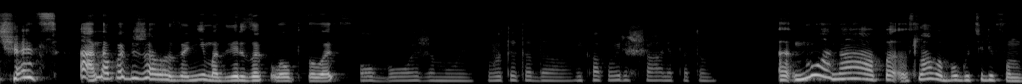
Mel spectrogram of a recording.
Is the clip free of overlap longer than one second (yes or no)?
yes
